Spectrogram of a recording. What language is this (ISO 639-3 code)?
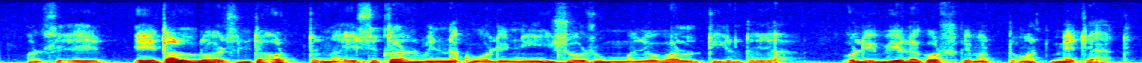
fin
